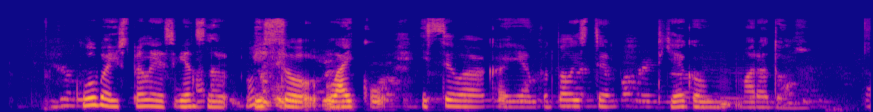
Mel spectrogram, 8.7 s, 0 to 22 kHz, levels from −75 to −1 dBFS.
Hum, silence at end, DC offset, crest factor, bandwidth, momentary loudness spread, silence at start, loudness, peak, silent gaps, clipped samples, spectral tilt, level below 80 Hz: none; 0.05 s; under 0.1%; 20 dB; 11.5 kHz; 17 LU; 0.45 s; -23 LUFS; -4 dBFS; none; under 0.1%; -4.5 dB/octave; -72 dBFS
